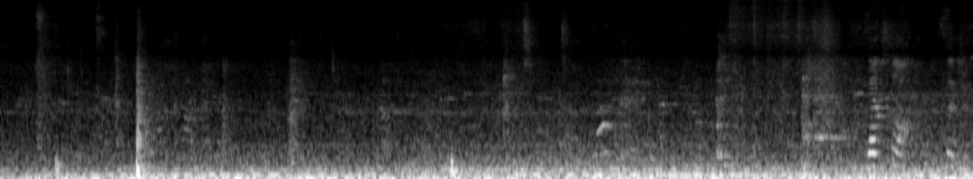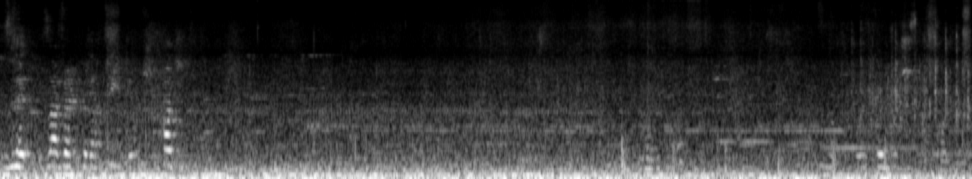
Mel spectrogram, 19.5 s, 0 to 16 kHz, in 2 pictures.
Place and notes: Poznan, Strzeszynska street, Galeria Podolany - shopping mall ambience
(binaural recording) walking around grocery store and the shopping mall. passing by refrigerator, escalators, hairdressers, restaurants, laundry. roland r-07 + luhd PM-01 bins)
16 September 2019, ~13:00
